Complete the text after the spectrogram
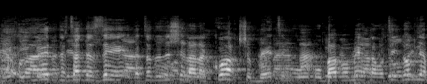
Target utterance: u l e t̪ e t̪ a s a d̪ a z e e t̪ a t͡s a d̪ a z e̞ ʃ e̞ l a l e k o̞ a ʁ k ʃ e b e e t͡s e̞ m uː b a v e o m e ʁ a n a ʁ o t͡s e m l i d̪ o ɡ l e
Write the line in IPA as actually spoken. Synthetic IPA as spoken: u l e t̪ e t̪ a t͡s a d̪ a z e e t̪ a t͡s a d̪ a z e̞ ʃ e̞ l a l a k o̞ a χ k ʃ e b e e t͡s e̞ m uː b a v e o m e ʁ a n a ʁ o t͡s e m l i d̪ o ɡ l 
